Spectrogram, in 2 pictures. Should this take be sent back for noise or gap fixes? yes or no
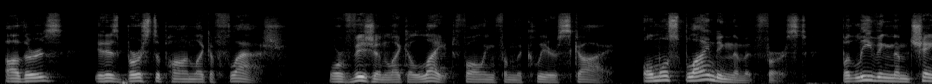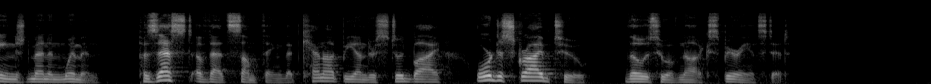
no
